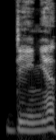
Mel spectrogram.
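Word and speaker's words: Digne: How do you pronounce his name? Dena.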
